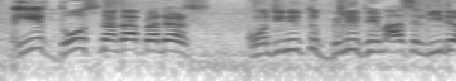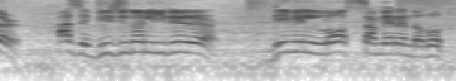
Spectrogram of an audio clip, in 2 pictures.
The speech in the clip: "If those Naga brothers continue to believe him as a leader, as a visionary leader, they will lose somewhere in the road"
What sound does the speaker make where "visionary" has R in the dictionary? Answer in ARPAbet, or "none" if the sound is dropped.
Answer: L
